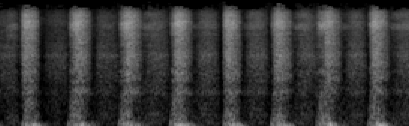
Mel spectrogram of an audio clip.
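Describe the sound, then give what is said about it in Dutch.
Breath of fire, a rapid breathing exercise through the nose: eight sharp, forceful nasal puffs in a quick, even rhythm, loud and alone. “Nou dan start je met de breath of fire.”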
